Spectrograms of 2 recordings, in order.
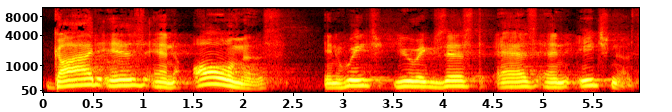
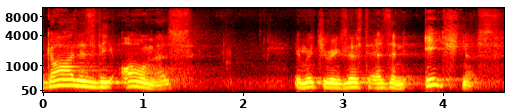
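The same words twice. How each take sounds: First: Slow, with "allness" and "eachness" leaned on hard; deliberate group recitation, punching "allness" and "eachness"; stress on allness and eachness. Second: Said in the usual way. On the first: Shown as a demonstration. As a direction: drag out "allness" and "eachness" so they sink in. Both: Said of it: "emphasize the word allness and eachness".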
